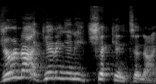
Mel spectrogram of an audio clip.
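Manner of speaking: mocking shrill, swooping, angry screaming. Retelling how Zilla Fatu's mom screamed at Journey from the crowd, imitating her screaming. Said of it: "she is screaming at Journey".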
